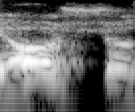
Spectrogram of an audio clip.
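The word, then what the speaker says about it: Osho: Si scrive così, Oso. Sì, sì, si scrive proprio così. O s H o.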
